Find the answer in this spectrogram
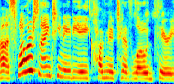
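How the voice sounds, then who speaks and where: A woman talks in a fairly high pitch that shows ordinary pitch variation. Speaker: university lecturer. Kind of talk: educational talk. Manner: animated.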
